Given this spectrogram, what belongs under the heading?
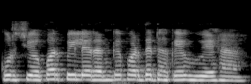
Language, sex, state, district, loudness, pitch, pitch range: Hindi, female, Uttar Pradesh, Shamli, -14 LUFS, 210 Hz, 200-220 Hz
